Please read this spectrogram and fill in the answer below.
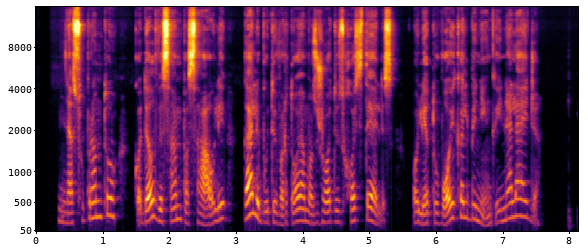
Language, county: Lithuanian, Vilnius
